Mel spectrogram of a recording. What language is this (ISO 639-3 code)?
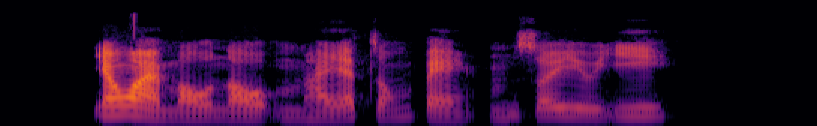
yue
